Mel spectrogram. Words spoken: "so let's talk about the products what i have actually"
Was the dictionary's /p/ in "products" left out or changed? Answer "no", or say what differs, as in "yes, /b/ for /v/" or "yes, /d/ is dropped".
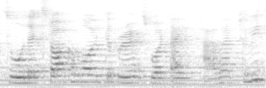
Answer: yes, /b/ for /p/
